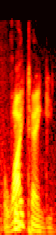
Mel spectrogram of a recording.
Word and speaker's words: Waitangi: So happy Watangi Day. Waitangi Day.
